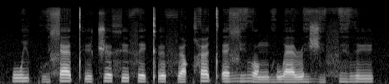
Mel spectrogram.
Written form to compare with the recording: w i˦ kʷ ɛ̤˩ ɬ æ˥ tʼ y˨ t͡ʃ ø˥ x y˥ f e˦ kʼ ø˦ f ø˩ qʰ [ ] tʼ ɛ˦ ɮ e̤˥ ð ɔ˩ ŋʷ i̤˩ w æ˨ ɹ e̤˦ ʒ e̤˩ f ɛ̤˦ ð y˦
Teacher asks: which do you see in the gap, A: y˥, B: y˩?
A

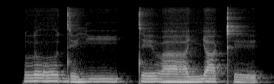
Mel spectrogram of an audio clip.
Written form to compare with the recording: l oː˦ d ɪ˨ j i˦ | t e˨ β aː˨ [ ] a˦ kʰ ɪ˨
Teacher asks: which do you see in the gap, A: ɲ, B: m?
A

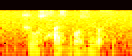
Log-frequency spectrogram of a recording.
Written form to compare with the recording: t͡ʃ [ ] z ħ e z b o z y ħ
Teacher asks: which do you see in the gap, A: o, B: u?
B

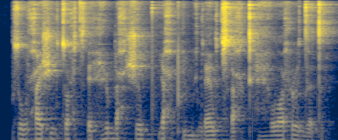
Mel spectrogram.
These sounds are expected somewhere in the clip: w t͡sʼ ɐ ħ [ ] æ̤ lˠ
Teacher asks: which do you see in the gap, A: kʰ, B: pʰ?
A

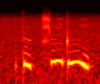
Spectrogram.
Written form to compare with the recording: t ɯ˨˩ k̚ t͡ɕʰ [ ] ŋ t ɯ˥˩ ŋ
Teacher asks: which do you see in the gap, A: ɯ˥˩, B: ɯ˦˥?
A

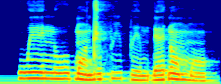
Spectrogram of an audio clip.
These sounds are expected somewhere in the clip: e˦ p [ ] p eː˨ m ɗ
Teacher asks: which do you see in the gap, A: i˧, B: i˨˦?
A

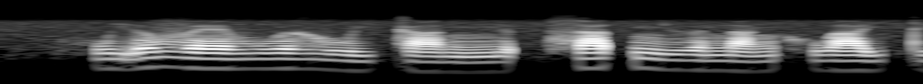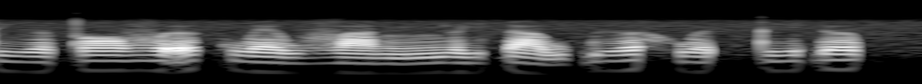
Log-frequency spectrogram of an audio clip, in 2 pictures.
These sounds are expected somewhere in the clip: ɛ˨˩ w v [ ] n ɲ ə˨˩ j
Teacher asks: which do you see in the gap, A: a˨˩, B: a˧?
A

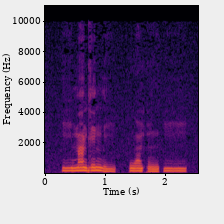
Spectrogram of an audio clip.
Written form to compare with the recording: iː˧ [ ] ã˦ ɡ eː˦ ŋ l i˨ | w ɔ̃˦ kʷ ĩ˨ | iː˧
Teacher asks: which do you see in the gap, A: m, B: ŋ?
A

